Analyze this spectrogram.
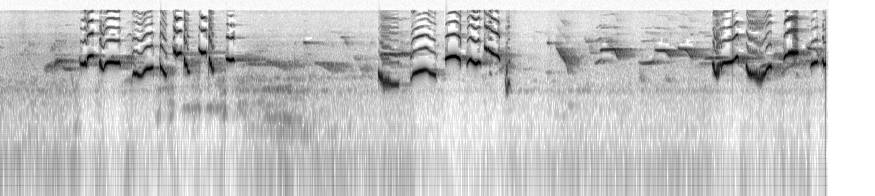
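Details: White-rumped shama singing varied phrases of loud, sharp whistles and chirps that sweep up and down, delivered in three separate bursts with brief quiet gaps between them.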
